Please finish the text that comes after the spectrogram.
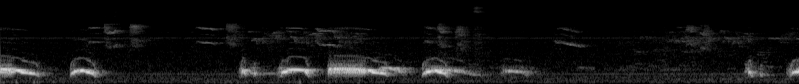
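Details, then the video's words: Low resonant cooing of a spotted dove after morning sunning: a quick pair of coos, then a cluster of four rolling coos around three to four seconds, a quiet gap, and a final coo, with scattered chirps of other birds. "burung tekukur derkuku gacor setelah jemur pagi"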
